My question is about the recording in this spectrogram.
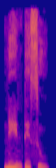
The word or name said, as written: ನಾಂಟಿಸು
